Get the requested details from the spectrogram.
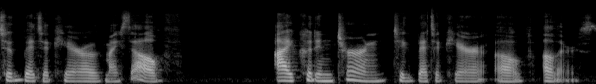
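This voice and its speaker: A woman with a very deep, low pitch and a bright, sharp tone speaks at a very slow pace with fairly even intonation, on a very clean recording with a silent background and a dry, close sound with no echo. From Caribbean. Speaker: dentist and military officer. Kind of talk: podcast interview.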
